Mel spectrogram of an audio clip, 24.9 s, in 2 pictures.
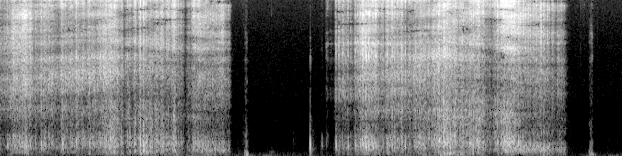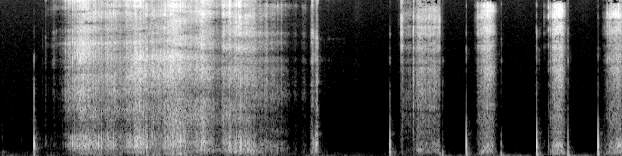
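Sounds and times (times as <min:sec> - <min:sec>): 
wood carving scraping and rasping: 0:00.0 - 0:05.0, 0:06.5 - 0:11.9, 0:13.3 - 0:18.9, 0:20.3 - 0:22.6, 0:23.2 - 0:24.8.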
